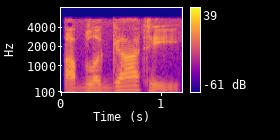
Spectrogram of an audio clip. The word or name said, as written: obbligati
